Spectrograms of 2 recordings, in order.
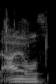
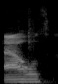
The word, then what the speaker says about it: Owls: I said Isles. It's Owls.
